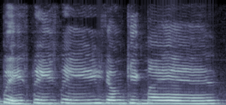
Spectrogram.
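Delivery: slow, drawn-out mock pleading; mock begging. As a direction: beg for mercy, half-joking. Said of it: "He's begging".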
